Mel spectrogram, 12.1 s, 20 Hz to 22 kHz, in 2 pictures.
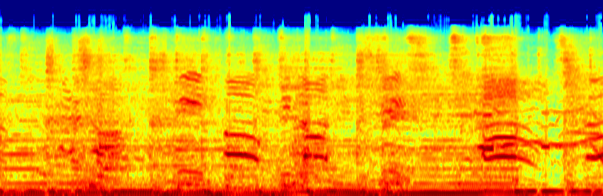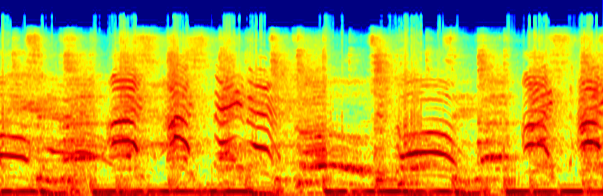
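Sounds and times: fans screaming and shouting: 0.0s - 12.0s
live pop music with heavy bass: 0.0s - 12.0s.

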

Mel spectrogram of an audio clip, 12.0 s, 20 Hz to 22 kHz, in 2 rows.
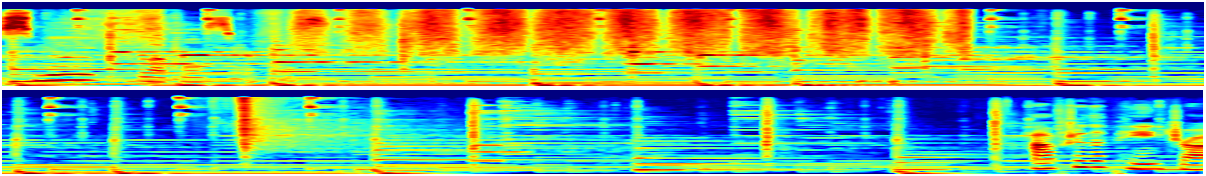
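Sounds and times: sanding sponge strokes: 1.3s - 5.0s.

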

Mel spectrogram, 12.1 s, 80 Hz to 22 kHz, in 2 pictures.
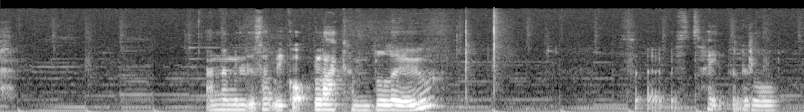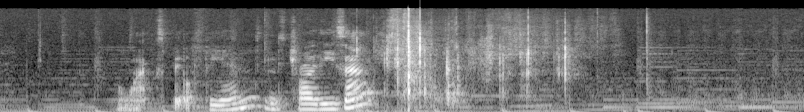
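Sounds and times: soft background music: 0.0s - 12.0s.

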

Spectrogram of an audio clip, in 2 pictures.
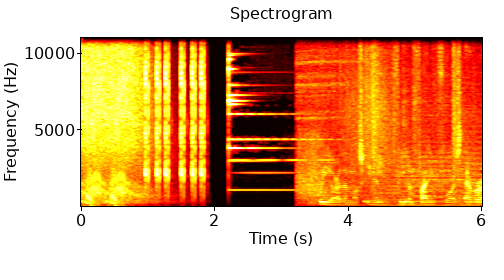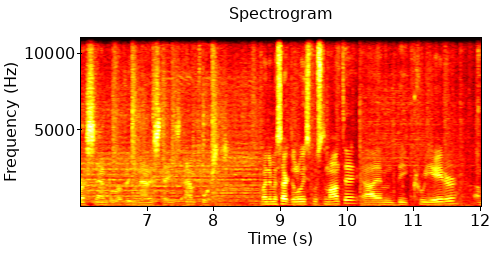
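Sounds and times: quick sharp clicks: 0.9s - 2.0s
bright bell-like ding: 2.2s - 3.6s.

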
